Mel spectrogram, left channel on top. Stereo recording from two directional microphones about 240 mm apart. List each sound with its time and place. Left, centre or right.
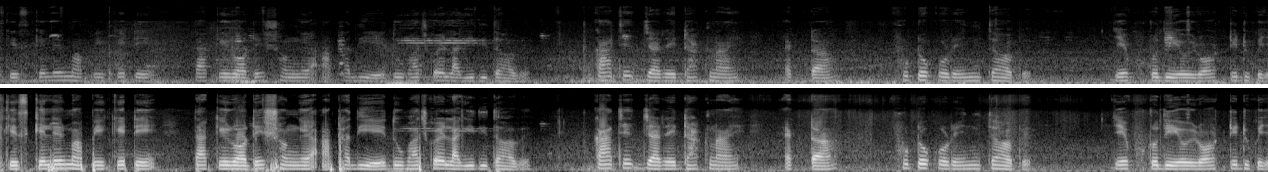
0.1 s a woman's voice: right
5.9 s a woman's voice: right
11.1 s speech: centre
